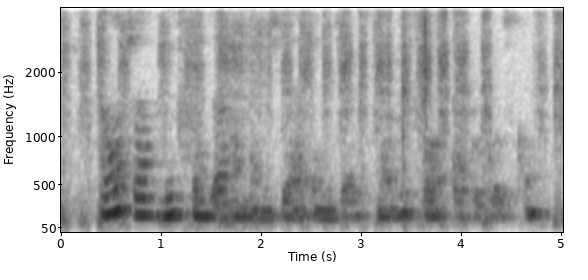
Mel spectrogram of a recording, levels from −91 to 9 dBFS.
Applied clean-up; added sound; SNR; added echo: none; Writing; 12 dB; reverberation time 0.6 s.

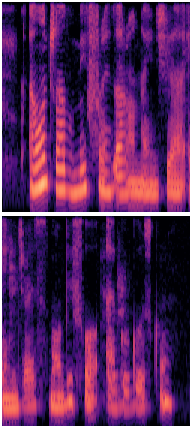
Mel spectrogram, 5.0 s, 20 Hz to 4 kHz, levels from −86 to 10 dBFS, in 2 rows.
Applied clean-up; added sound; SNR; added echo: none; none; none; none.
